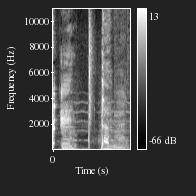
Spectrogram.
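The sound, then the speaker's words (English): Two sharp coughs about a quarter second apart, preceded by a short voiced, throaty sound, with no speech. “Excuse me, I had to get something for that cough.”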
